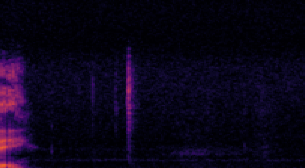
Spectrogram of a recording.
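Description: A single faint computer mouse click about a second in, advancing a presentation slide, in an otherwise quiet room.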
